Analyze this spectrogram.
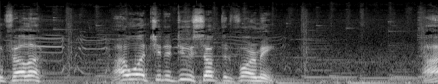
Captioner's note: sister crying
